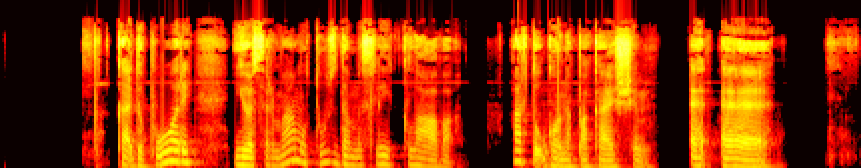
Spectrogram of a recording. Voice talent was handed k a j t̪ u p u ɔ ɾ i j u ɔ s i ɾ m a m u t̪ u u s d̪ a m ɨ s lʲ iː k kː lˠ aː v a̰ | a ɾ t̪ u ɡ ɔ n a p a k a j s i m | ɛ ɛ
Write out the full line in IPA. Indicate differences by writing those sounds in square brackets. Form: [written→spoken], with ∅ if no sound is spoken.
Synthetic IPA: k a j [t̪→d̪] u p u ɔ ɾ i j u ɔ s [i→a] ɾ m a m u t̪ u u [s→z] d̪ a m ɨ s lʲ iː k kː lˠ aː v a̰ | a ɾ t̪ u ɡ ɔ n a p a k a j [s→ʃ] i m | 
